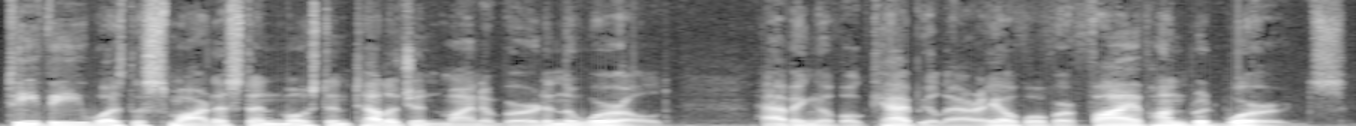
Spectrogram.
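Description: Stately announcer on an old record. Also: male voice, medium pitch, big pitch swings, moderate pace, no echo. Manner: stately, ceremonious delivery. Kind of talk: formal record-album introduction.

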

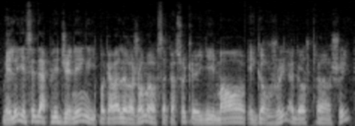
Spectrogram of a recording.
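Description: A man's voice: medium pitch, fast. Man recapping a horror film. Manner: rambling recaps with many fillers. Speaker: podcast co-host. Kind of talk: casual chat reviewing a film.

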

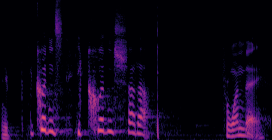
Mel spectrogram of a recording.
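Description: A male pastor delivers a dramatic sermon, his voice leaping up and down in pitch. He moves between near-whispers and forceful emphasis. His voice sits a little high, and long reverb from the hall trails after his words. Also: wildly swooping pitch, unhurried, creaky. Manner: dramatic, swings from hushed to emphatic.

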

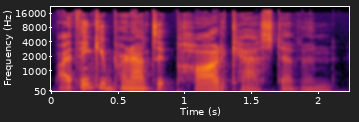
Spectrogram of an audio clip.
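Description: A man's voice: medium pitch, animated, normal speed, a bit bright. Teasing young man co-hosting. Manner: playful, teasing. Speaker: podcast co-host. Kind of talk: casual comedy chat.

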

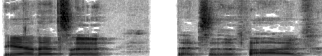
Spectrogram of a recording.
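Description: Bright, higher-pitched man playing a game. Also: slow pace. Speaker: tabletop game player. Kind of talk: casual game chat.

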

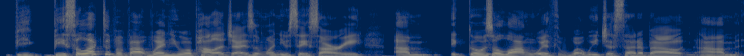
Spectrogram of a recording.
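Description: A woman physician co-hosting a podcast, speaking in casual teaching style with an earnest manner and frequent "um" fillers. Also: lowish voice. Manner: earnest, frequent "um" fillers, gives example phrases.

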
